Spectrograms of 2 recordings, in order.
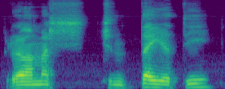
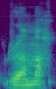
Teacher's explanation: the ah followed by ch is pronounced at the same point of articulation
